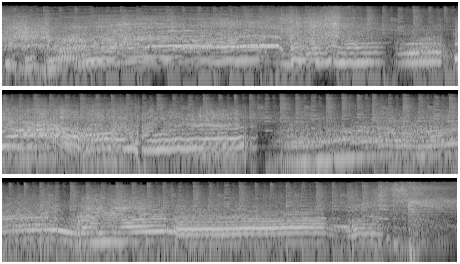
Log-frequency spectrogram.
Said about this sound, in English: Car sounds?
